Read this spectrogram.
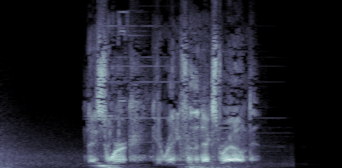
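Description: A short electronic victory tune plays.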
